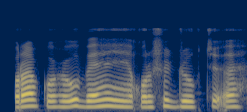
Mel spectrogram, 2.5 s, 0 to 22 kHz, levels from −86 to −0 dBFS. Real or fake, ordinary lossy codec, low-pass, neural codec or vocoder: real; none; none; none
